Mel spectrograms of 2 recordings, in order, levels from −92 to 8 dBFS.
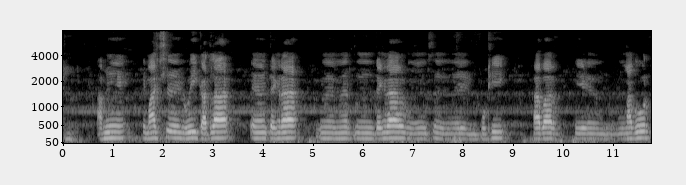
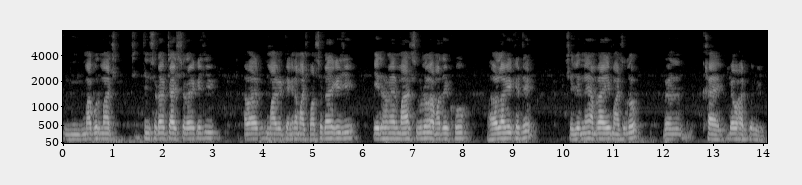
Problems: background conversations at intervals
